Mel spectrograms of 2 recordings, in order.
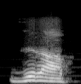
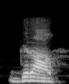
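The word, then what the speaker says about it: giraffe: जाएगा मैजिक फिर जिराफ जी के बाद आई आया जिराफ ना जी ग्राफ गलत हो जाएगा जिराफ जिराफ फिर वाई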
